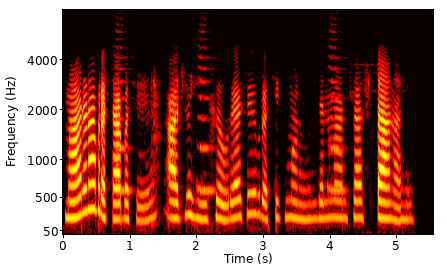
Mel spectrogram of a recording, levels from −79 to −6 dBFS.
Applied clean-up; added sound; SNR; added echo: none; Brass instrument; 18 dB; none.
